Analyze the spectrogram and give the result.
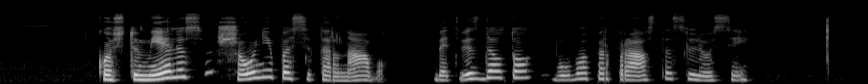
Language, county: Lithuanian, Vilnius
